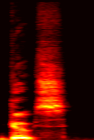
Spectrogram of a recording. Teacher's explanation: it is the most high back vowel so it is a close vowel because it's very high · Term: goose vowel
